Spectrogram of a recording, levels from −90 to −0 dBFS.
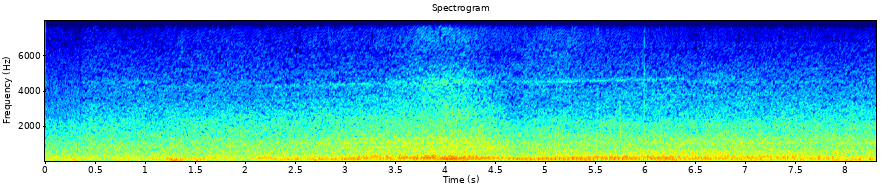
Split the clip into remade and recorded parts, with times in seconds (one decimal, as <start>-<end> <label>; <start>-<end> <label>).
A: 0.0-1.1 remade; 1.1-1.8 recorded; 1.8-2.2 remade; 2.2-3.4 recorded; 3.4-4.9 remade; 4.9-6.4 recorded; 6.4-8.3 remade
